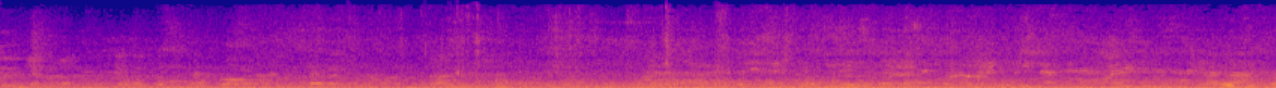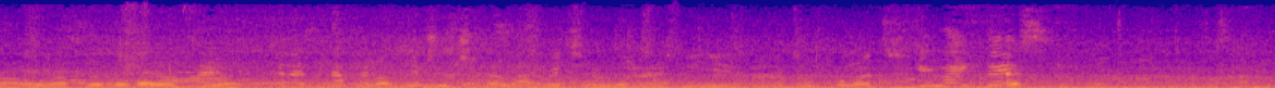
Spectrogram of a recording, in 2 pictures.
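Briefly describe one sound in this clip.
Voices of men and women chatter nearby on a busy street.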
